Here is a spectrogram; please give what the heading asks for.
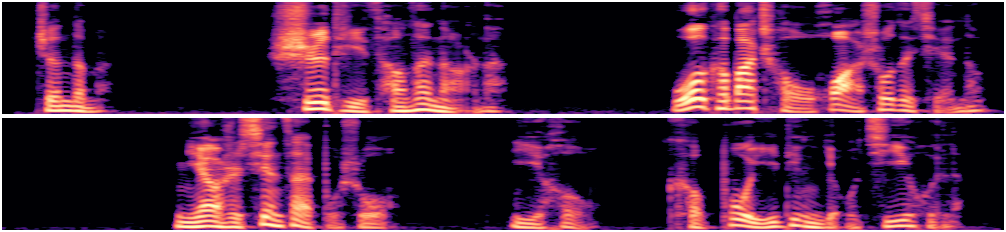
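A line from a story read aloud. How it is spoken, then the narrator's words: Cold. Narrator (Chinese): 冷冷的说道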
